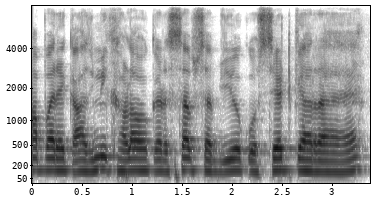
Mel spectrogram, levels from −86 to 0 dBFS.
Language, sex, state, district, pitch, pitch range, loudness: Hindi, male, Jharkhand, Ranchi, 145 Hz, 135-150 Hz, -16 LUFS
